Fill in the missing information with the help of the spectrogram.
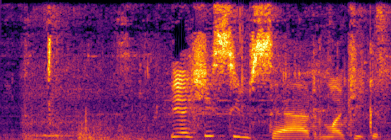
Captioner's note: door opens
